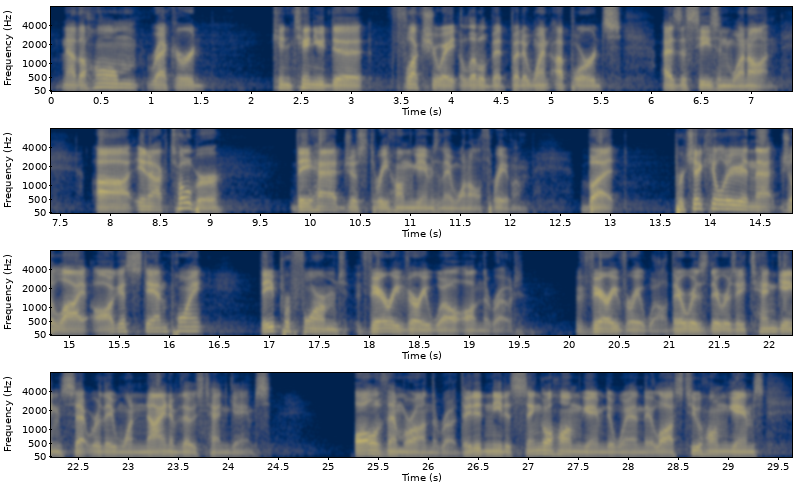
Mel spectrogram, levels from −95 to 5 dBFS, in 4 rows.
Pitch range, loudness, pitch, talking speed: 100-120 Hz, -25 LUFS, 110 Hz, 180 wpm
